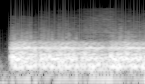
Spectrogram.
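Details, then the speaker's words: Stethoscope auscultation of a normal person's chest as a teaching demonstration: soft, steady low rushing of air moving freely in and out; normal breath sounds. "இப்ப ஒரு normal பெர்சனுக்கு இந்த ஸ்டெத்த வச்சு கேட்கும்போது அது காத்து கஷ் ஆற மாதிரி இப்படிதான் கே்கம்."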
